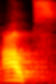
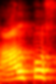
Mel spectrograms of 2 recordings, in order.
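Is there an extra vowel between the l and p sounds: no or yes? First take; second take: no; yes. First: The l and p are joined without a vowel. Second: An extra vowel is heard between l and p. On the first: The speaker calls it right. "এটা হচ্ছে আল্পস" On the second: The speaker calls it wrong. "এটা আলপস না"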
